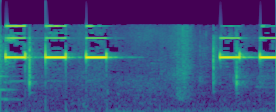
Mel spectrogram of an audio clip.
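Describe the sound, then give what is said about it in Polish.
A carbon monoxide detector alarm beeping loudly, a shrill high-pitched tone sounding in rapid repeated bursts, pausing briefly before the beeping resumes. “A gdzie jest ten czujnik? Pokażę go pani? Tutaj.”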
